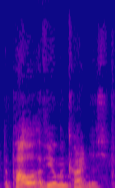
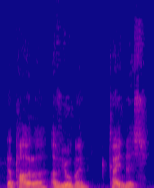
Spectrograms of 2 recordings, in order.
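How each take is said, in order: First: Said in the usual way. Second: Put-on soft Hungarian Dracula accent; Bela Lugosi. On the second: Dracula closes the kindness poem, hushed Hungarian accent. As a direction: close it quietly as a Hungarian vampire. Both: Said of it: "This is him saying my poem".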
